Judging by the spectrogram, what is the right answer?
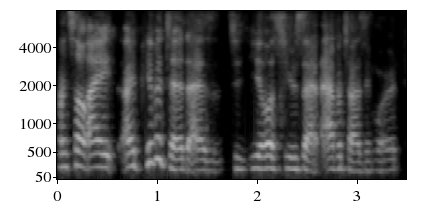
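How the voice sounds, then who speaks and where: A woman in her forties, from Iran, telling her story as a podcast guest, lively and quick to restart her sentences. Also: mid-range voice, low-quality recording. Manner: animated storytelling with restarts and casual swearing. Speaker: podcast guest, agency creative chief. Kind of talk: casual interview chat.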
